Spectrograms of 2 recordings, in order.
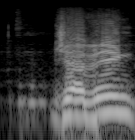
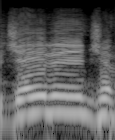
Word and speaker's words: Jayden: Alcoa number two uh Javin Carter sorry for mispronouncing that now Jayden Carter with full rebounds for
